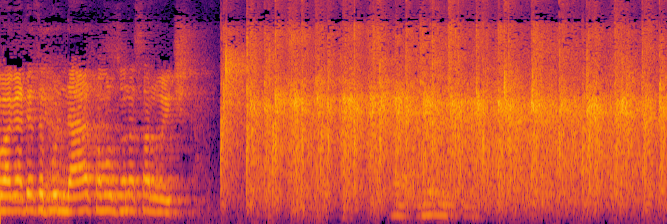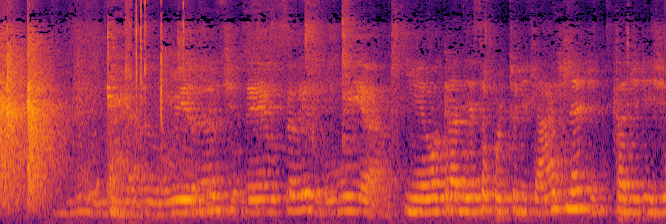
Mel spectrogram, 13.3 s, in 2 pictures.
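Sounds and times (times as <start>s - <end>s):
speech: 0.0s - 2.1s, 9.2s - 13.3s
audience applause: 2.2s - 7.2s.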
